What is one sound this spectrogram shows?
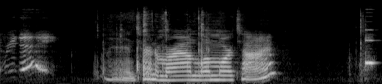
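A toy's electronic voice speaks in a cartoonish tone through a small speaker.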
